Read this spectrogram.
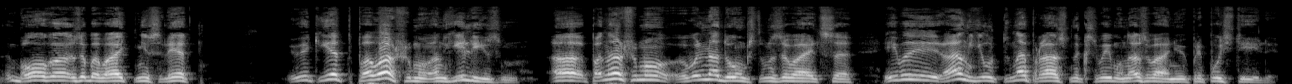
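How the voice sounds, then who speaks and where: Man playing a boorish merchant landlord, slow drawl, condescending, lively pitch, storybook figure. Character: coarse, tipsy old-fashioned merchant landlord, overbearing.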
